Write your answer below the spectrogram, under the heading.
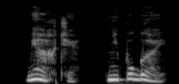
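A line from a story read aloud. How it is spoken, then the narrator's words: Whisper. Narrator (Russian): прошептала брату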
